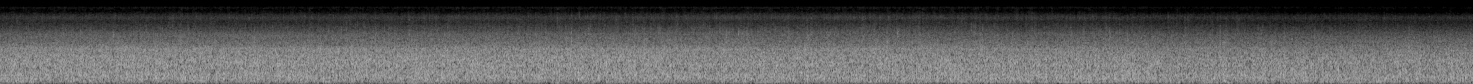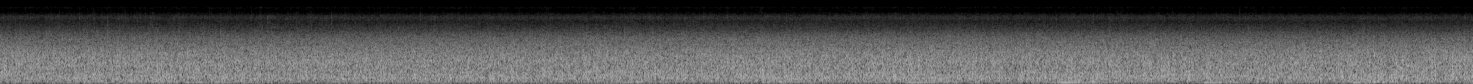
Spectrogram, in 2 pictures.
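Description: Heavy rain falling steadily on a wet paved road, a dense, even hiss with no letup.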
